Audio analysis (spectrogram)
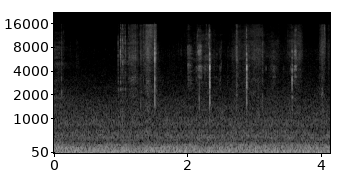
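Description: Scissors snip off a thread tail while signatures are sewn together for bookbinding, a few quiet, crisp metallic clicks over a low steady room hum with no talking.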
